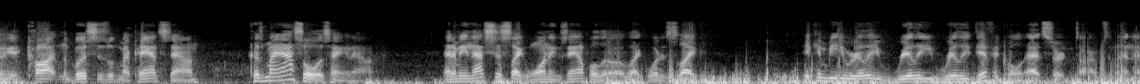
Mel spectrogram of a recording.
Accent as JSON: {"language": "English", "town": "Santa Cruz", "region": "California", "country": "United States", "tie": "born or raised there", "said": "or I'll just go home to my hometown, because I'm kind of missing Santa Cruz right now."}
